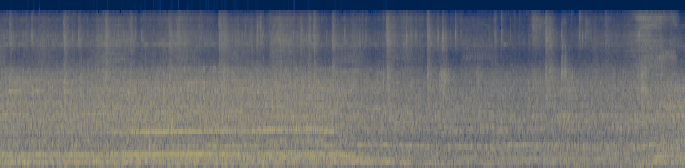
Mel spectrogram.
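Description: A bus engine hums steadily and drops in pitch as the bus slows.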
